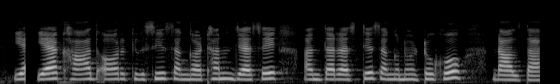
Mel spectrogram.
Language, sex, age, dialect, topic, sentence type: Hindi, female, 60-100, Hindustani Malvi Khadi Boli, agriculture, statement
